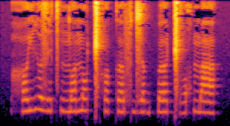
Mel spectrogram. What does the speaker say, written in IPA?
h ʌ j i ə̯ z i t͡s ŋ͡m ʌ n ɔ ǁʰ ʌ k œ f d͡z œ ɡ k͡p œ ɡ͡ǁ ɔ x ŋ͡m a

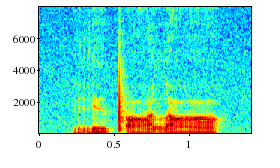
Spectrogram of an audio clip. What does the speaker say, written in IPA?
r ɪ pʼ ɑ l ɑ

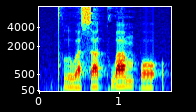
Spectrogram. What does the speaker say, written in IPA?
pʰ l u˨˩ a̯ s a˦˥ t̚ k w a˥˩ m p ɔ˦˥ ʔ

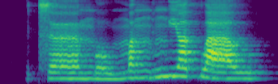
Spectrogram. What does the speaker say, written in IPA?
t͡s œː˨ ŋ o˨ w m ɐ˧ ŋ ɪ˥ ŋ j ɐ˥ t̚ w aː˧ w

